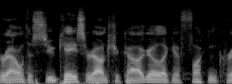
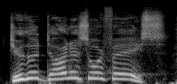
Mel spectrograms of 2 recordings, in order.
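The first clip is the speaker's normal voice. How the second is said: put-on high, loud, slow child's voice; drawn-out high-pitched kiddie demand; demanding little kid; 4 dB louder, slower than usual. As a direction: mimic a kid begging on a video call. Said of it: "They FaceTime you".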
